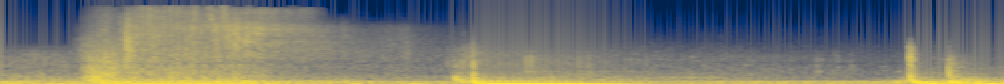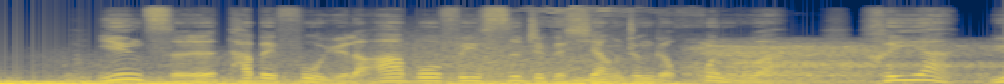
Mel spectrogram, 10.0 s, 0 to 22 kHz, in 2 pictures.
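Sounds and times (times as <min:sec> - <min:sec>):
deep rumbling boom: 0:00.0 - 0:09.9.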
